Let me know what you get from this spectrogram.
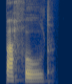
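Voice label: "baffled", British English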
